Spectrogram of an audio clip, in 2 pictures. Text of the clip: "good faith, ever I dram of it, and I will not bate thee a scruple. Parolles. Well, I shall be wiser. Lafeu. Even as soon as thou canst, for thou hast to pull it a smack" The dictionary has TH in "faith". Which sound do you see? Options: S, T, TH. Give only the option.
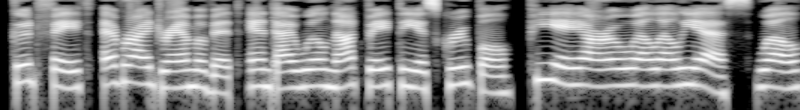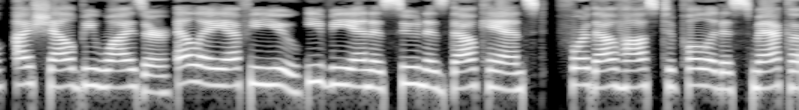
TH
